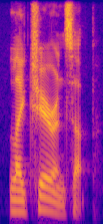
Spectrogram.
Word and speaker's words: Laichareonsup: Laichareonsup.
